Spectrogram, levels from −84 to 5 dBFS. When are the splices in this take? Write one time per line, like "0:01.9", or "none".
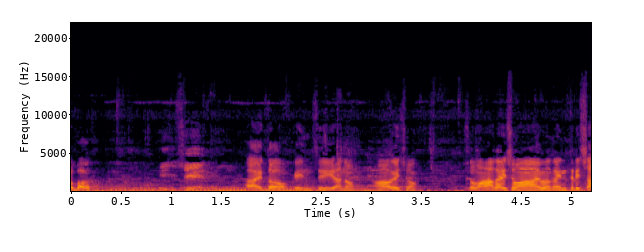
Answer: none

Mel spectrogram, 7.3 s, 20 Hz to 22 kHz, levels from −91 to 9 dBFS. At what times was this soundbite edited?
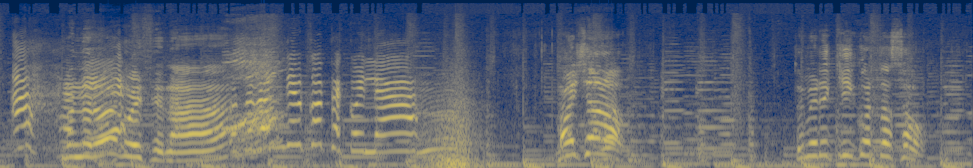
0:03.4

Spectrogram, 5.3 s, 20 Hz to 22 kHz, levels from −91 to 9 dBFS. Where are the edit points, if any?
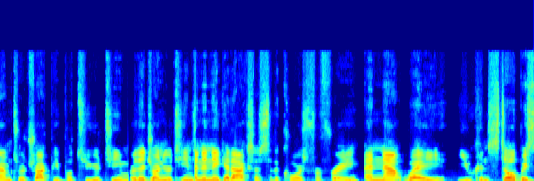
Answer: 0:01.6
0:03.6

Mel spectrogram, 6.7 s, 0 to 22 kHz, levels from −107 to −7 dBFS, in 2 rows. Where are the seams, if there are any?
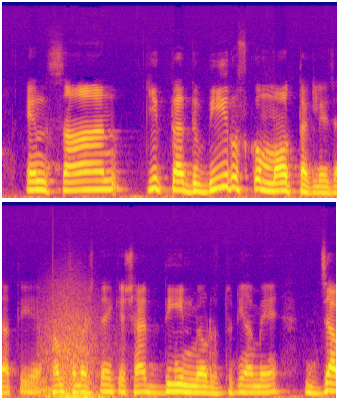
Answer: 0:03.8

